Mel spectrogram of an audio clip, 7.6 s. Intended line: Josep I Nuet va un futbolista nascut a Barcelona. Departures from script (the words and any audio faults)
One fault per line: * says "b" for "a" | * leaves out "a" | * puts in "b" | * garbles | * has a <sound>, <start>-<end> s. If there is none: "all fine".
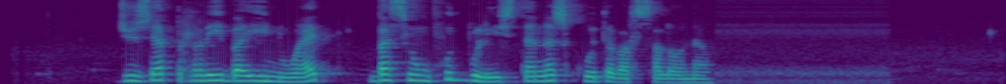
* puts in "Riba"
* puts in "ser"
